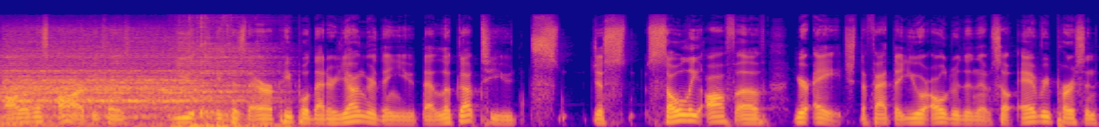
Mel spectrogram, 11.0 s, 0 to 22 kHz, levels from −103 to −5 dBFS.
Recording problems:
household noises; very loud; until 2.5 s; 1 dB above the speech

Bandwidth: 14.5 kHz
